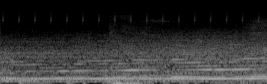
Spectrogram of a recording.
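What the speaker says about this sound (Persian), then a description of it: "چه صدا نیترو تمیزه" A car's nitro boost in the CarX Street racing game sounds as a sustained engine whine with a bright tonal hum and a rhythmic pulsing hiss, steady and close, with no speech.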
